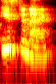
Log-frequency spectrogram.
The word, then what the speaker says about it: Istine: um totally totally totally agree with you so East are we pronouncing this correctly Angela east east yes East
